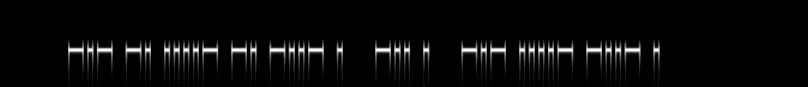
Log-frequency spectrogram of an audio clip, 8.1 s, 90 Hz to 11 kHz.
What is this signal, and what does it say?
Morse code, heard as a keyed tone, about 25 wpm, 700 Hz. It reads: KN4NXE DE K4XE
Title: USA Callsign DE Callsign 25wpm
